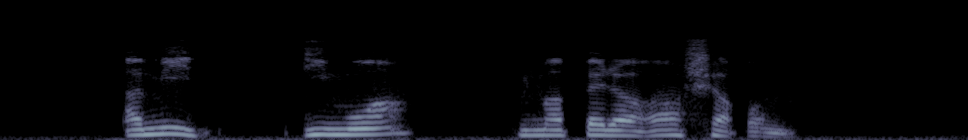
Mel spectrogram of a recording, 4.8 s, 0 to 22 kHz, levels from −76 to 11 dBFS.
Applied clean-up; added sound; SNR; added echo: neural diffusion model UNIVERSE++.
